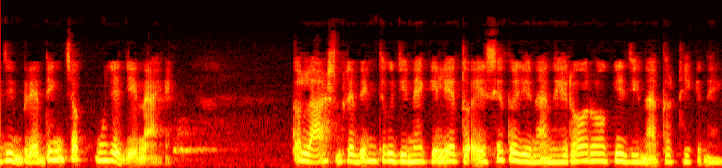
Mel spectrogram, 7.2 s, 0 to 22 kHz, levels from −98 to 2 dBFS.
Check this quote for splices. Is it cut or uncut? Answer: uncut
